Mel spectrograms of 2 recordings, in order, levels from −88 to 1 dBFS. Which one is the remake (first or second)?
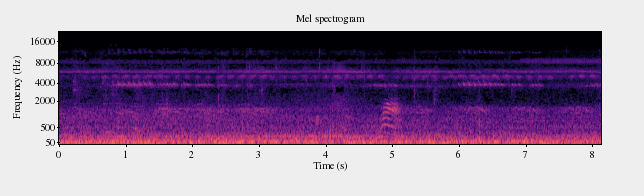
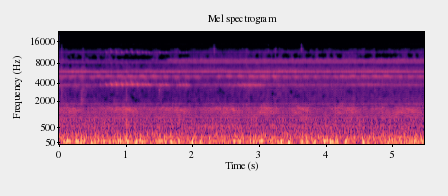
second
